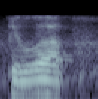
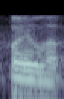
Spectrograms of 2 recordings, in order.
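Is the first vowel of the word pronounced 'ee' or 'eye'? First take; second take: ee; eye. First: The first vowel sounds like 'ee'. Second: The first vowel sounds like 'eye'. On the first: The speaker calls it wrong. "вы с кем-то говорили, пилап" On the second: The speaker calls it right. "произносится пайлап вообще-то правильно"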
